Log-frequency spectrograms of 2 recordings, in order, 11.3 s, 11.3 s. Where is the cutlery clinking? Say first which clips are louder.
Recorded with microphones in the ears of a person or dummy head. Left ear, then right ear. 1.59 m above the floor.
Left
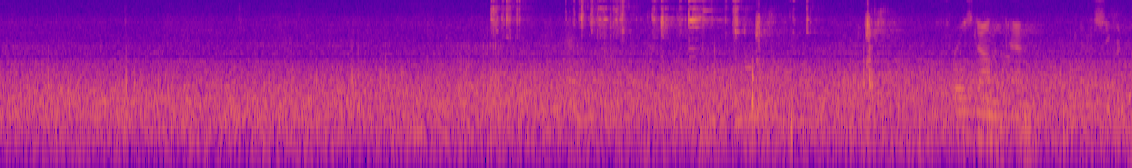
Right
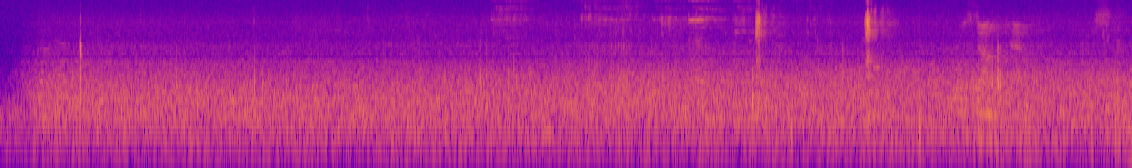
Left 2 dB; 60° left (ahead or behind), 2.5 m.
